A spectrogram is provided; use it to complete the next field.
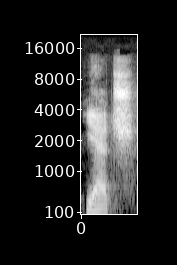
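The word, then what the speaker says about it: Giertz: Adam Savage Simone uh Simone Gertz or yatch if you say it properly uh Laura come for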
